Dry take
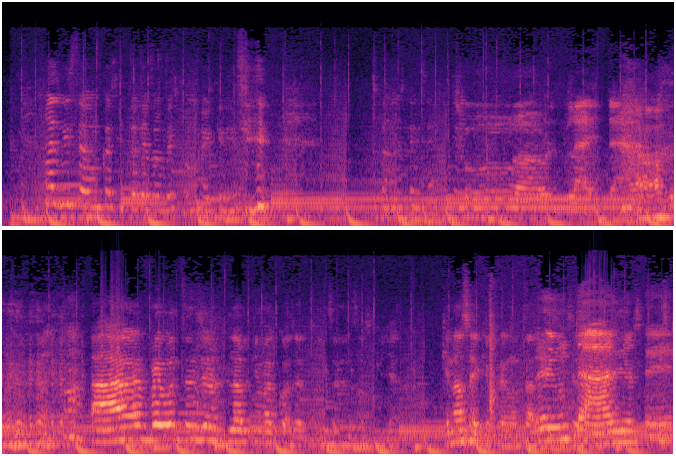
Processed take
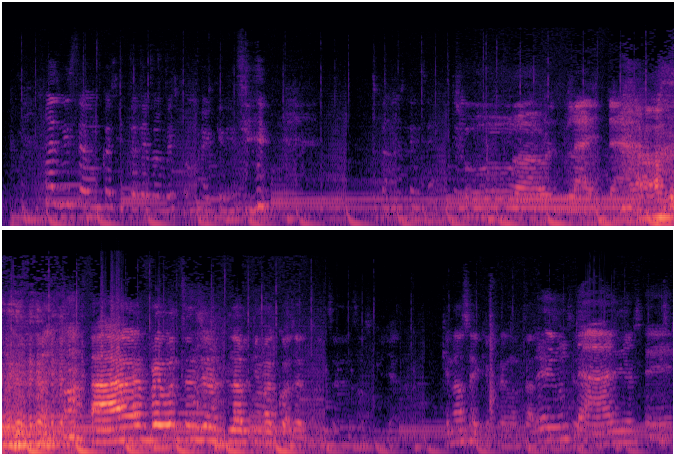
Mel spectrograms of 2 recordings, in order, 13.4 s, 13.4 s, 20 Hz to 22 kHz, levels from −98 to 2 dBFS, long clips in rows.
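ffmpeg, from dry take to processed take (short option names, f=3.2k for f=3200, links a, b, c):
-af "volume=0.5dB,afade=t=in:st=4.35:d=0.94:silence=0.473151,afade=t=in:st=6.42:d=0.48:silence=0.281838,afade=t=out:st=6.9:d=0.98:silence=0.375837,afade=t=out:st=9.64:d=0.4:silence=0.251189"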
